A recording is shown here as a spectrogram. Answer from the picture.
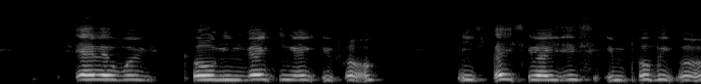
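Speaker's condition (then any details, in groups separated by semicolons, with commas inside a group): Cerebral palsy; mixed spastic and dyskinetic, wheelchair user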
